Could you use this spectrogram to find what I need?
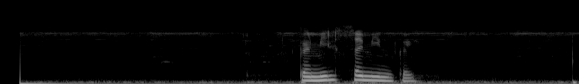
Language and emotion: Russian, neutral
